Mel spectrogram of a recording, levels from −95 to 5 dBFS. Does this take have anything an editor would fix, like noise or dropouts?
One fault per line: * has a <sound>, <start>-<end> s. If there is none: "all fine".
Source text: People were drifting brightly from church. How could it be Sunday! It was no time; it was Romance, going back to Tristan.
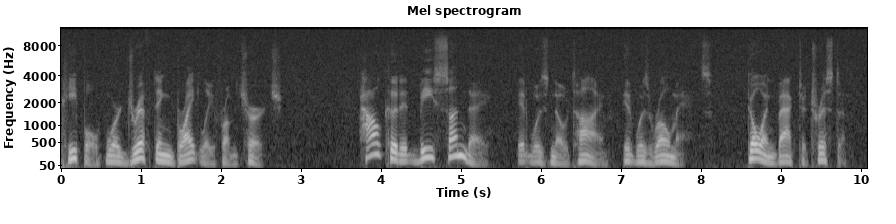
all fine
